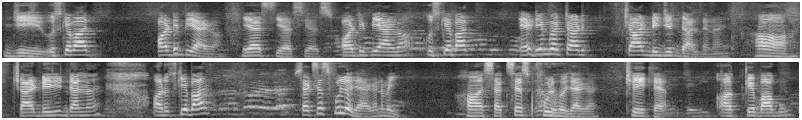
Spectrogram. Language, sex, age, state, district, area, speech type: Urdu, male, 18-30, Bihar, Saharsa, rural, spontaneous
